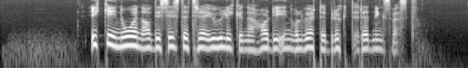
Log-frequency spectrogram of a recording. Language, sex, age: Norwegian, female, 49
